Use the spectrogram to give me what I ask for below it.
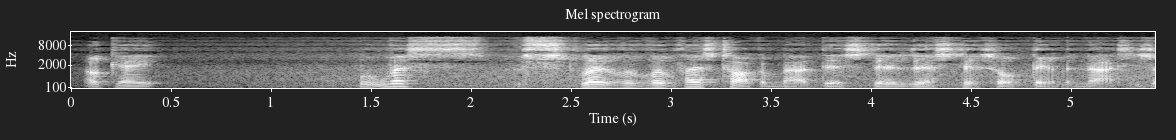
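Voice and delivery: ordinary delivery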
